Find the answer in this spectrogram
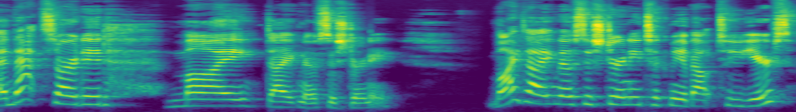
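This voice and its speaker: In a very clean recording with a silent background, a woman speaks at a moderate pace. Her high pitch moves in very wide swings. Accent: American. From United States. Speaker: conference speaker, cyber security community organizer. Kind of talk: conference talk.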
